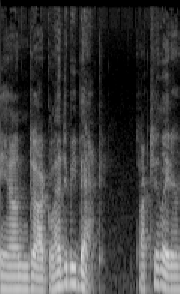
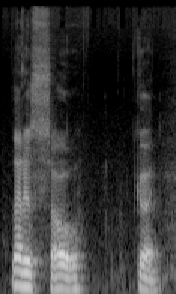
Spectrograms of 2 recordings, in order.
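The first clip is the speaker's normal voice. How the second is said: speaking while chewing, mouth full. The cook tastes the buttered cheese bread, talking with mouth full. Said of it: "excuse my chewing and full mouth".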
